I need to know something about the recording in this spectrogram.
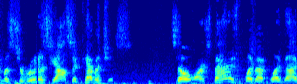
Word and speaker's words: Jasikevičius: He said, is it like, yes, we have cabbages?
